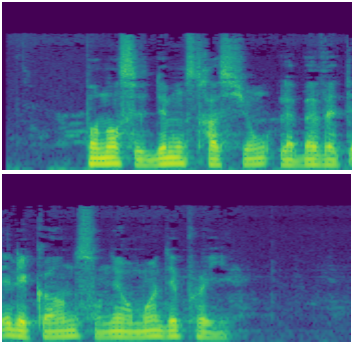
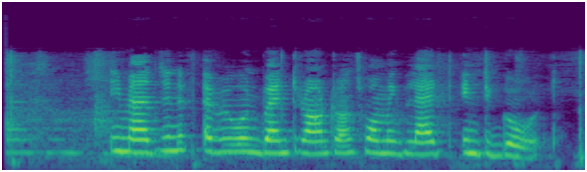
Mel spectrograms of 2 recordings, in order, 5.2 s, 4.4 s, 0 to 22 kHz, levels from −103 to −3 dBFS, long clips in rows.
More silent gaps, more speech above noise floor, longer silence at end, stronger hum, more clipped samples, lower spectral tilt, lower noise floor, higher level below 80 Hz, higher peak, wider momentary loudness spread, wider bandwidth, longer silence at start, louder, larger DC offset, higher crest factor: neither; first, 43 dB vs 20 dB; first, 0.9 s vs 0 s; neither; neither; first, -6.5 dB/octave vs -3 dB/octave; first, -60 dBFS vs -46 dBFS; first, -34 dBFS vs -72 dBFS; first, 0 dBFS vs -8 dBFS; second, 7 LU vs 17 LU; first, 11.5 kHz vs 8 kHz; first, 0.6 s vs 0.05 s; first, -18 LUFS vs -26 LUFS; neither; about the same, 18 dB vs 18 dB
